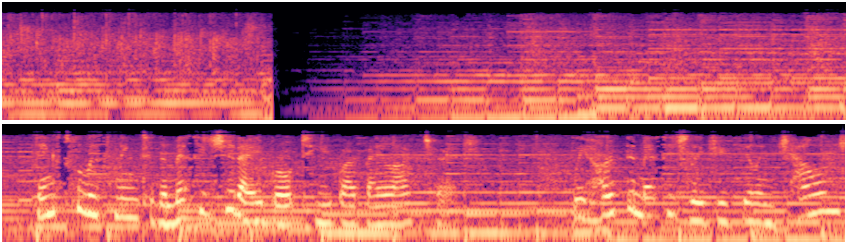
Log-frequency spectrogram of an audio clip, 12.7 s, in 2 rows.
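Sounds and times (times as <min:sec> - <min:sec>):
audience applause: 0:00.0 - 0:02.1, 0:03.9 - 0:06.4
soft sustained music: 0:00.0 - 0:12.6
speech: 0:06.6 - 0:12.6.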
